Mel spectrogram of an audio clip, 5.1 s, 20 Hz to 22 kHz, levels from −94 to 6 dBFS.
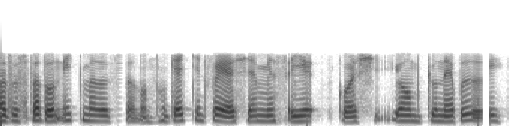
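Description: Packet loss with pitch repetition occurs at 1.17–1.21 s (60 ms lost), 3.06–3.09 s (30 ms) and 4.77–4.89 s (120 ms). The receiver loops the last pitch period across each gap, giving a brief buzzy hold. The longest fades toward silence before speech resumes. The G.711 telephone band, roughly 250 Hz to 3.6 kHz, is audible throughout.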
